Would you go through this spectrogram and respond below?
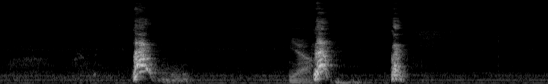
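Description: A pet dog barks three times, sharp and close, in a quiet indoor room with a furnace that has just stopped running; a person says a single word softly in between.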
